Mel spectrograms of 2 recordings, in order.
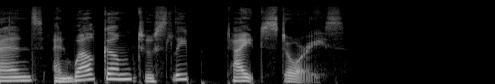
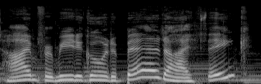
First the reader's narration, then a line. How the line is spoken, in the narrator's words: yawned her papa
